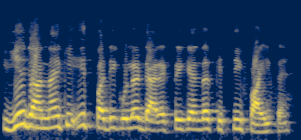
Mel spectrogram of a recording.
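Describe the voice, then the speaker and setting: A man with a slightly high voice runs a relaxed Linux lesson, chatting his students through each step and dropping in English tech words. The sound is dull and lo-fi. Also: brisk. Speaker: Linux instructor. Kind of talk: casual screen-share class explaining commands. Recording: dull lo-fi recording.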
